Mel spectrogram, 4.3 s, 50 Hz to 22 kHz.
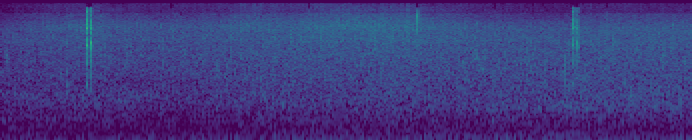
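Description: Rain falls in The Witcher 3 video game as a soft, steady hiss of drizzle with no break, with a few faint drop-like ticks scattered through it.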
